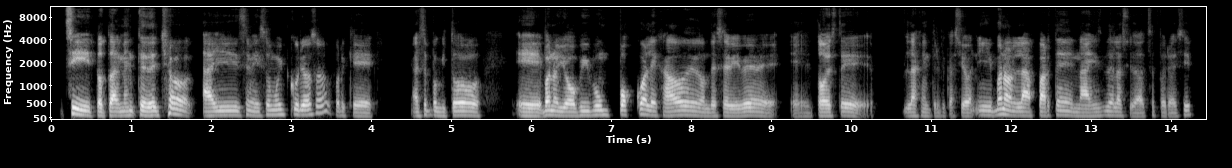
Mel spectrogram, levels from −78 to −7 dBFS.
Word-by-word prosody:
Sí, 145 -8 +5
totalmente, 120 +2 +3
de 120 - +6
hecho, 150 +4 +1
ahí 125 +2 +2
se 125 +4 -8
me 120 -2 -3
hizo 115 +5 -4
muy 145 +1 -2
curioso 150 - 0
porque 105 -4 -4 0.4
hace 110 +2 -5
poquito, 120 -1 +1 0.4
eh 110 -1 +3
Bueno, 130 -1 +4
yo 115 -1 +3
vivo 125 +2 -2
un 135 -2 -1
poco 140 +2 +2
alejado 125 -1 +2
de 125 - -1
donde 105 -3 -4
se 105 0 -3
vive, 110 +1 -1
eh - - -18
eh, 100 +1 -13
todo 110 0 +4
este 110 +1 -4 0.3
la 110 -1 -3
gentrificación 105 0 -7
y, 130 -1 -4
bueno, 145 +1 +3
la 115 -2 +1
parte 125 +1 0
nice 110 +1 -3
de 125 -1 -5
la 115 -1 -4
ciudad, 95 -4 -8
se - - -17
podría 100 -1 -9
decir. 135 +8 -9
120 Hz, 170 wpm, -22 LUFS, 110-130 Hz, 0.4 s, de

